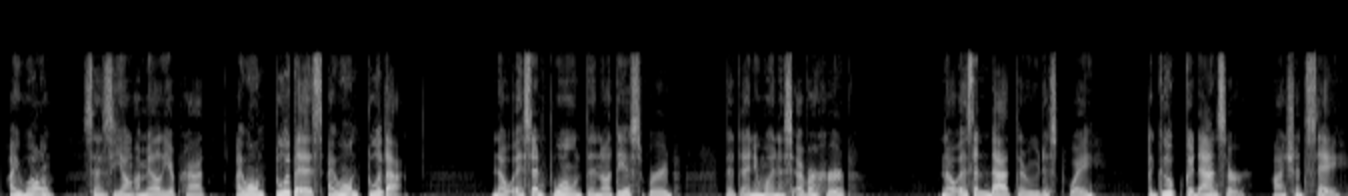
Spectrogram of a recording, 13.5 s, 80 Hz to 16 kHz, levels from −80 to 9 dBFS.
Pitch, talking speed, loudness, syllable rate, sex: 255 Hz, 170 wpm, -18 LUFS, 4.7 syllables/s, female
